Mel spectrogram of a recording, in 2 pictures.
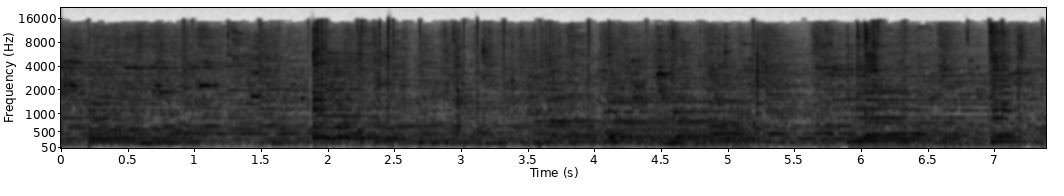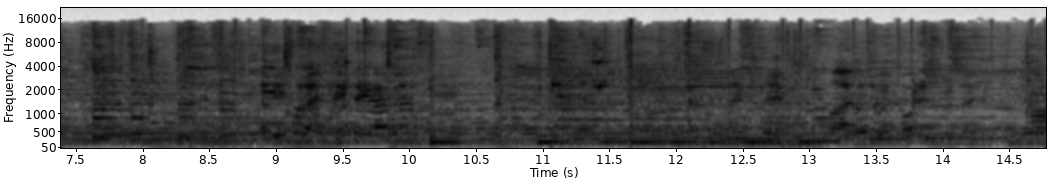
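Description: Guitar in open D tuning, with notes played along one string while the open strings are left ringing together in a dense, sustained wash.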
